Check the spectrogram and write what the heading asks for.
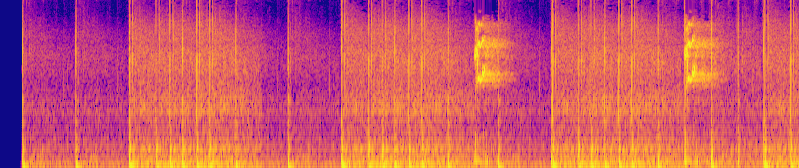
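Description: A basketball being dribbled in a steady rhythm, used as the beat of a pop song's intro, with a short squeak about every two seconds like sneakers on a court.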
